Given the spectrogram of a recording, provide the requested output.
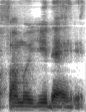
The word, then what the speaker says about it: Famuyide: Oh, Famuyide. I can't pronounce that. See. Now you nailed the pronunciation though. The IDE, I'm like, yes, that's a real West African.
